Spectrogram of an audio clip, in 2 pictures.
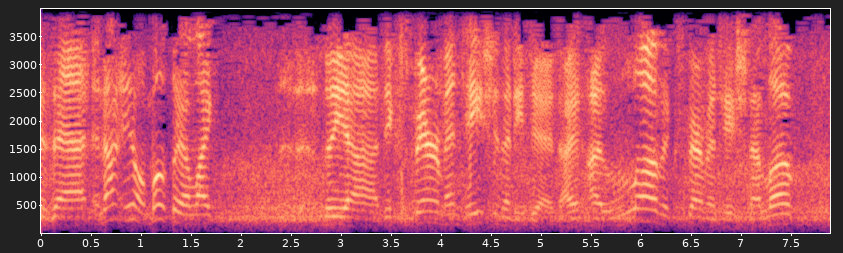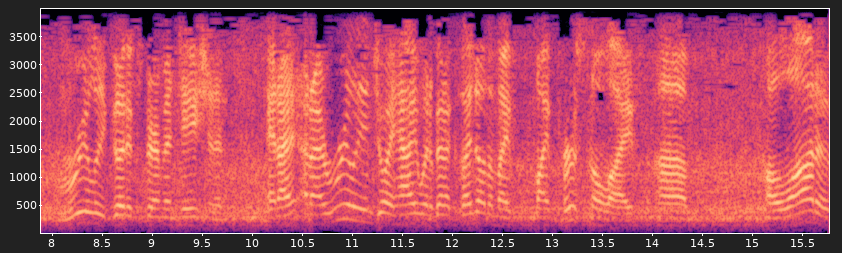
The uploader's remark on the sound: In the car by himself.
